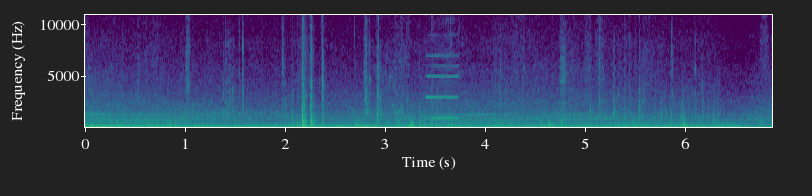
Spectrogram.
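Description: Low rumble of a 2004 Audi A8 L's engine running, heard inside the cabin, slowly fading, with a few light clicks and one short electronic beep about halfway through.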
